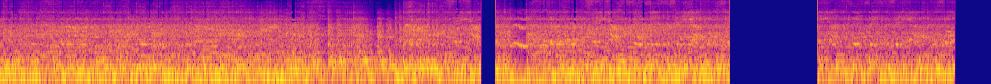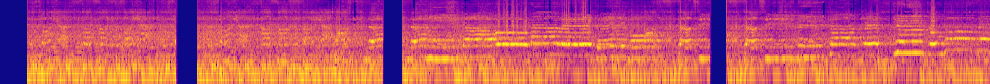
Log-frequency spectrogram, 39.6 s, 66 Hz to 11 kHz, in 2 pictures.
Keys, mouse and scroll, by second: 9.6 right click, 9.9 space, 11.2 Return, 11.7 space, 14.6 right click, 16.1 Return, 16.4 space, 19.1 right click, 20.0 Return, 20.4 space, 23.4 right click, 23.6 Return, 23.8 space, 27.5 right click, 27.7 Return, 27.9 space, 34.0 right click, 34.2 Return, 34.4 space.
